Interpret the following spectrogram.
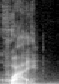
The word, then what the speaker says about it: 块: So everything that is in blue on the left of the comma is pronounced kuai or renminbi or yuan.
